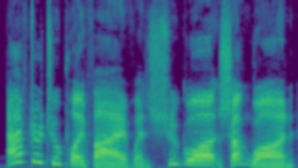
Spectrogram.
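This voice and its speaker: A young man casually improvising a story in a slangy, animated way, acting out bits of dialogue as he goes. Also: high-pitched, takes it slowly, clear, resonant tone, dry recording, studio quality. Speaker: video creator recapping fan game ideas.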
